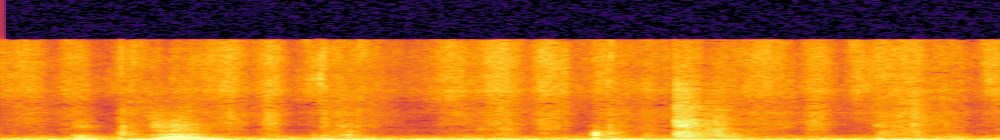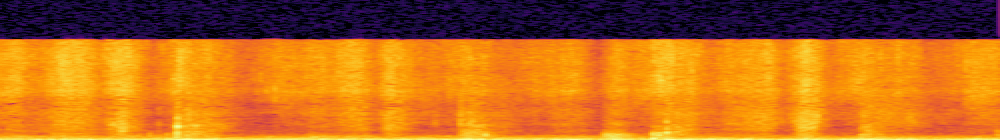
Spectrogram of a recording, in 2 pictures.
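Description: Gloved hands kneading and pressing mashed potato on a stainless steel tray: irregular soft squishes, plastic-glove rustles and small taps, with one louder low thump about a second in.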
